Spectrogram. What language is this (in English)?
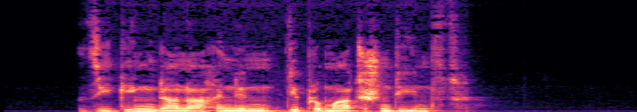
German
